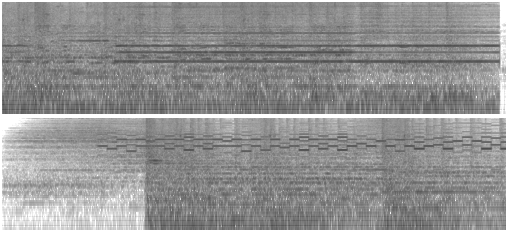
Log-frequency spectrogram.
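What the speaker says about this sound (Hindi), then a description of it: "दीदी का फोन।" A mobile phone ringtone plays loudly in a Hindi TV drama scene. It is a repeating electronic melody that breaks off for about two seconds and then resumes, with music continuing beneath it.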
